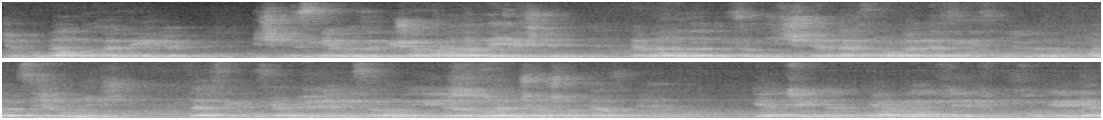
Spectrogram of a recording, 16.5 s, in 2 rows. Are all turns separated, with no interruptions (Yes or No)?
No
